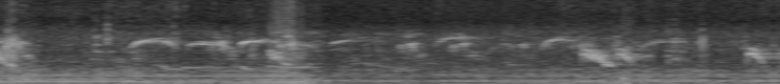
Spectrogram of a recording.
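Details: Bees humming in a loud, steady buzz that briefly dips after two seconds, with thin rising bird chirps and twittering above the drone.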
